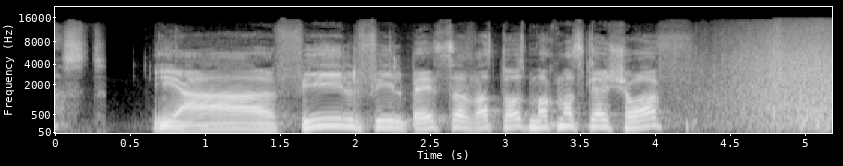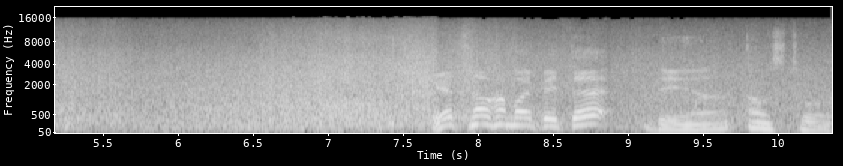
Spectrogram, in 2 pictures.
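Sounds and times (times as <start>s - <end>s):
speech: 0.0s - 5.0s, 7.7s - 10.3s
rushing surf of ocean waves: 4.3s - 10.3s.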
